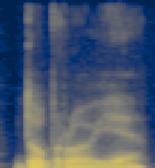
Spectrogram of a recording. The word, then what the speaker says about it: доброе: Yeah, sometimes when in Russian you write O and instead of O, they pronounce it like A.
